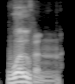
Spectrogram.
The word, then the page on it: woven: British English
